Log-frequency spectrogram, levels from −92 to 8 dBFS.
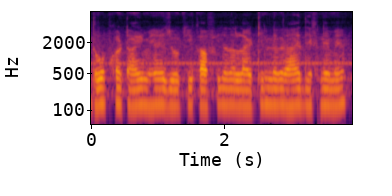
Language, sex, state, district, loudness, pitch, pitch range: Hindi, male, Jharkhand, Deoghar, -21 LUFS, 130 Hz, 125-130 Hz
